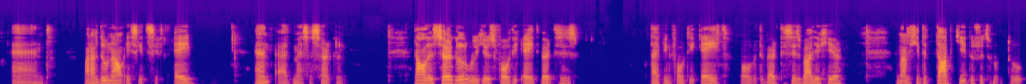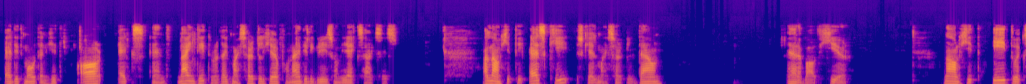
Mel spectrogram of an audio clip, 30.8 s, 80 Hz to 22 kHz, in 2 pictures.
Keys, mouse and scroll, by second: 2.4 shift+a, 6.0-7.9 drag, 14.0 Tab, 16.6 r, 23.4 s, 27.4 click, 27.8 right click, 28.2-29.2 drag, 30.3 e.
